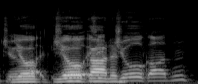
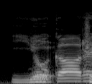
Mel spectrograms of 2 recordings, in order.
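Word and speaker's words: Djurgården: Jaw garden. Your garden. You're going home. No. You're going back. They must pronounce They They pronounce a D. It's not a silent D, is it?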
